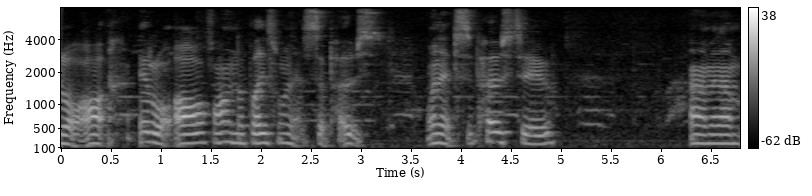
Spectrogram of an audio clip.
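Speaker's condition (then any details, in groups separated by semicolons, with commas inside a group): Cerebral palsy; from birth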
